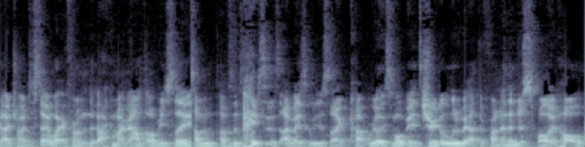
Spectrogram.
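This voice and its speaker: Young male vlogger, quick and chatty, speaking informally to camera over noticeable ambient noise. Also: fairly low pitch. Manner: chatty, informal, frequent filler 'like'. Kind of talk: casual video diary to camera.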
